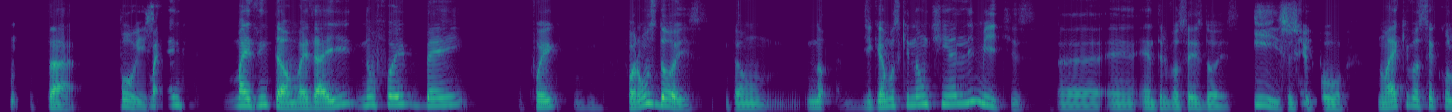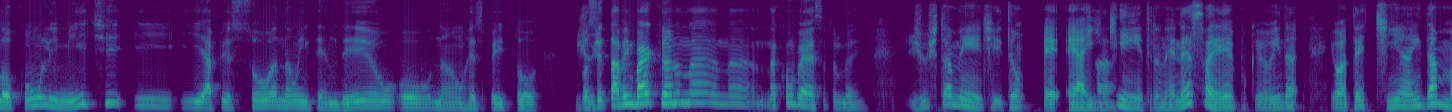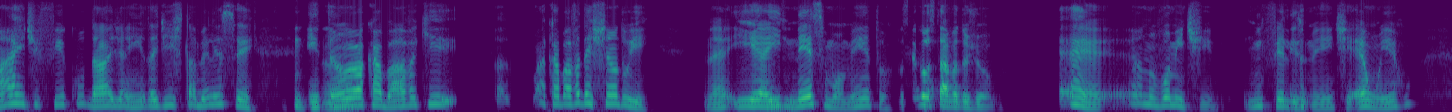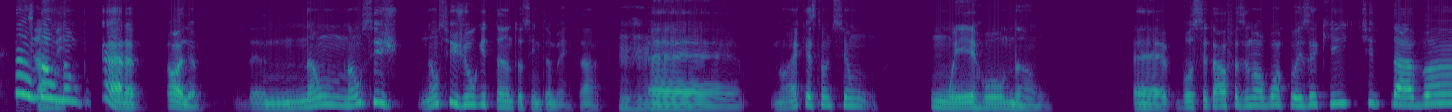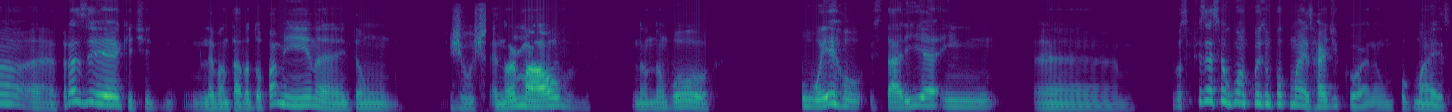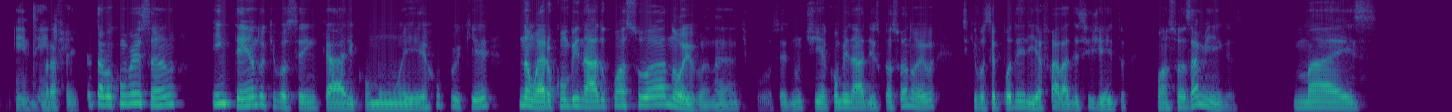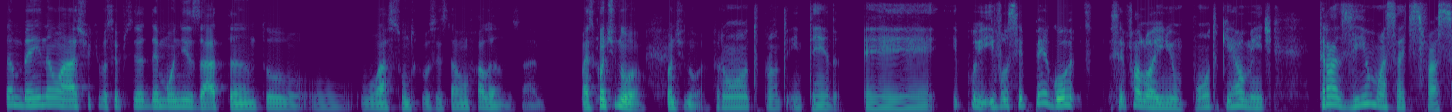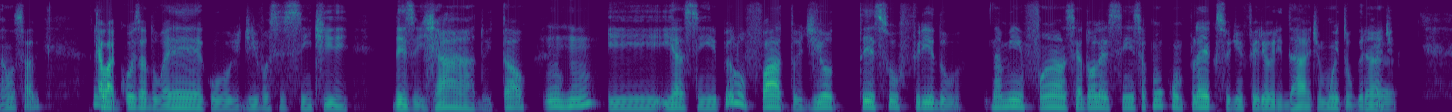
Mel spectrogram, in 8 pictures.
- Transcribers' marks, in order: tapping; chuckle; in English: "hardcore"
- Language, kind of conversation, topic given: Portuguese, advice, Como posso estabelecer limites claros no início de um relacionamento?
